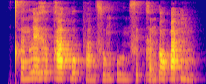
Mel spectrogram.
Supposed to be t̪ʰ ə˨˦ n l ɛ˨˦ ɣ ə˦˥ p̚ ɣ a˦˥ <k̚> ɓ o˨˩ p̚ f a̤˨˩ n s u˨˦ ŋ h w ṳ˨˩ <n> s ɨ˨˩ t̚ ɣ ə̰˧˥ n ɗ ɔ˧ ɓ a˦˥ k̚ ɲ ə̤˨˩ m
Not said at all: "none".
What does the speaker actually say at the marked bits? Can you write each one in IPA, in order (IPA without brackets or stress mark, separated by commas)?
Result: t̚, n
